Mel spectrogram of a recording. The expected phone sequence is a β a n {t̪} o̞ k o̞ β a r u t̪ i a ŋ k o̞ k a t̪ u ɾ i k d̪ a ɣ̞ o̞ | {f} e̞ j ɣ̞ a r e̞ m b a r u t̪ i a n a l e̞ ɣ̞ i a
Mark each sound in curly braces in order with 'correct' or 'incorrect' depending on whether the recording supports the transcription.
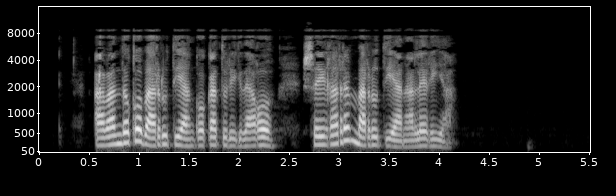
incorrect, incorrect

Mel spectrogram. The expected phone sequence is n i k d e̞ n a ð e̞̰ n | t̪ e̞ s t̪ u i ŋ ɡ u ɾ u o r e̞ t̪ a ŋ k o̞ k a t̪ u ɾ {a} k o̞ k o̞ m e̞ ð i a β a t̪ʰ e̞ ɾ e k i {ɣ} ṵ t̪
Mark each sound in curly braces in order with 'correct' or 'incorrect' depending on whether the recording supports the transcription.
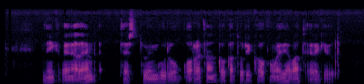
incorrect, incorrect

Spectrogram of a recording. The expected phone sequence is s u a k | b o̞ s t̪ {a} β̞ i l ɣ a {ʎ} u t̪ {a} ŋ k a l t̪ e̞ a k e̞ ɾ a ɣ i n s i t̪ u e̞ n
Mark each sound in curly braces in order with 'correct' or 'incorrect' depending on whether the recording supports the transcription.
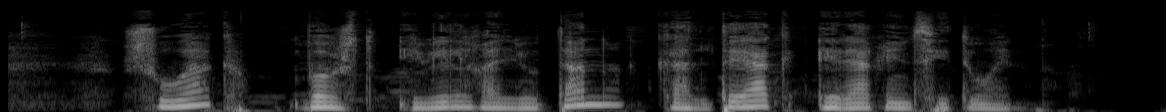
incorrect, correct, correct

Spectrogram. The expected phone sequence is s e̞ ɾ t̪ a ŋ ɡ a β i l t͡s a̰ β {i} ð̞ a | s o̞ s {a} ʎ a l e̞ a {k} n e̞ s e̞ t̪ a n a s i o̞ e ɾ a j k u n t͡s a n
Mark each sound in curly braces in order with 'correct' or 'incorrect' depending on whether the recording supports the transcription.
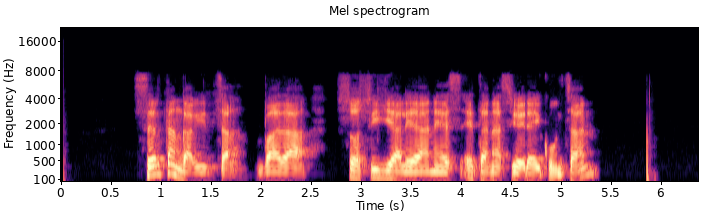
incorrect, incorrect, incorrect

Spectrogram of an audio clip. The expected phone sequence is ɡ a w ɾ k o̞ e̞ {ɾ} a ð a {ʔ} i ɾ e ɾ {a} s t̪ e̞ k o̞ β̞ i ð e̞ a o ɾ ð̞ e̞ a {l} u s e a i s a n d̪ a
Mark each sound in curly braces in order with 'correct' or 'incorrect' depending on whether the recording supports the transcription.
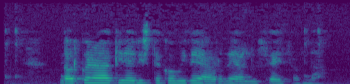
correct, incorrect, incorrect, correct

